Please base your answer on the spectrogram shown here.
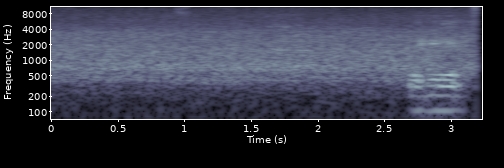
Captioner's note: crowd Noises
